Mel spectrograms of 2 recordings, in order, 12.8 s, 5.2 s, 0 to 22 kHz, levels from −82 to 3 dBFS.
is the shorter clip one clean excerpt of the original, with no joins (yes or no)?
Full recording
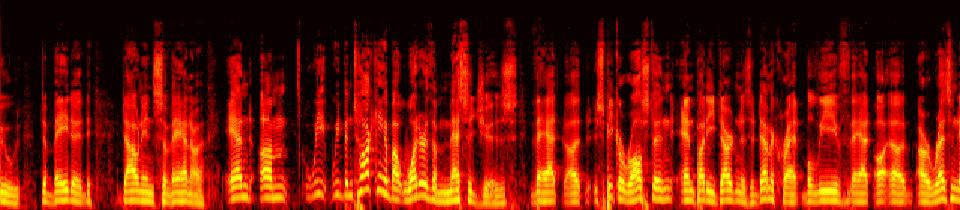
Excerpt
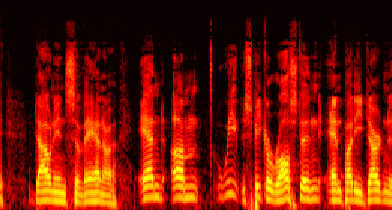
no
